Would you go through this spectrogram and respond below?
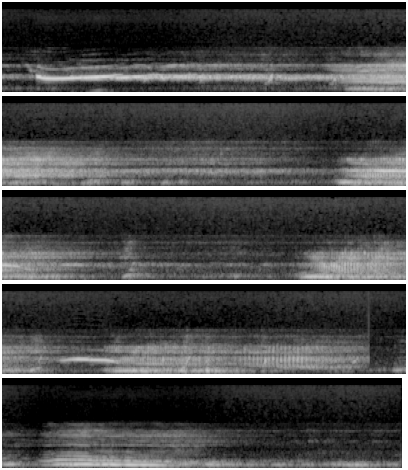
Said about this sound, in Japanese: まあ、低い音が多いですかね。この、うなるようなね、牛さんが水中で、あの、うなってるような感じなんですけど。へそれではここで、ザトウクジラの歌を聴いてみましょう。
